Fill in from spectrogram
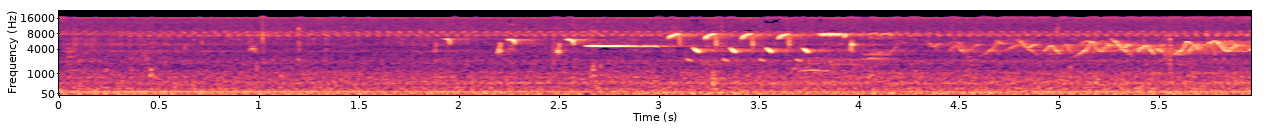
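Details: Osprey at a boat house nest on Hog Island near Bremen, Maine, on a July 2018 morning: a quick series of five high, thin, downslurred whistled chirps midway through, over a constant low rumbling hum.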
